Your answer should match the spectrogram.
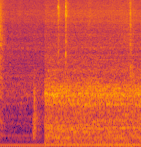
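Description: Quiet room tone that switches abruptly, about two-thirds of a second in, to a louder, steady low hum and rumble of background noise.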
